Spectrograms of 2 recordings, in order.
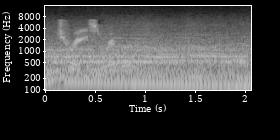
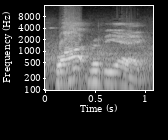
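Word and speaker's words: Trois-Rivières: you're gonna say it, you need to learn how to pronounce it. Let's start there, so we're gonna work on that. Try it again, Tony. Trace River. Nope, try again. Troy Sermon. Tupac Shakur. Alright, Zach, can you say it correctly? Was that it? Nick Chubb. Oh, you failed. It's Trois Riviere. Trois. We're gonna need a language course for this, sir.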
